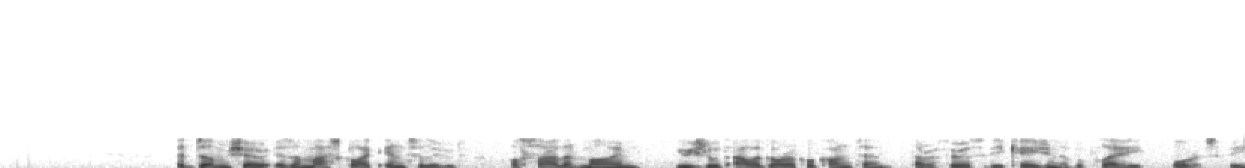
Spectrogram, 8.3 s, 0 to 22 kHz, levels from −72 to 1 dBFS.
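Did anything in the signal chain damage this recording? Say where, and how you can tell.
Yes: gain pumping throughout, from call processing. Gain likely set far too high makes a fast limiter duck each loud passage, and the background swells back around 5 dB between them.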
